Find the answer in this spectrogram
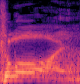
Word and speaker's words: climb: You should climb the stairs. طبعا البي لا تنطق.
